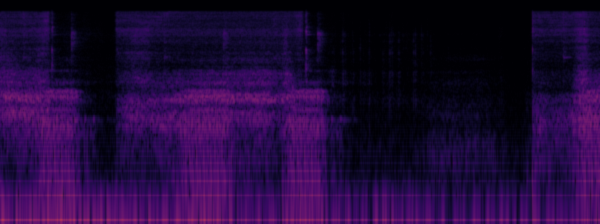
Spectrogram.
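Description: Airbrush spraying fluorescent violet paint onto a crankbait lure blank in short blasts of hiss, about three, with a quieter gap before the last one near the end.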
